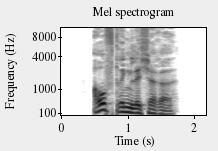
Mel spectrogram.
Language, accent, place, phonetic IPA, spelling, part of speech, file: German, Germany, Berlin, [ˈaʊ̯fˌdʁɪŋlɪçəʁə], aufdringlichere, adjective, De-aufdringlichere.ogg
- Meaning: inflection of aufdringlich: 1. strong/mixed nominative/accusative feminine singular comparative degree 2. strong nominative/accusative plural comparative degree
